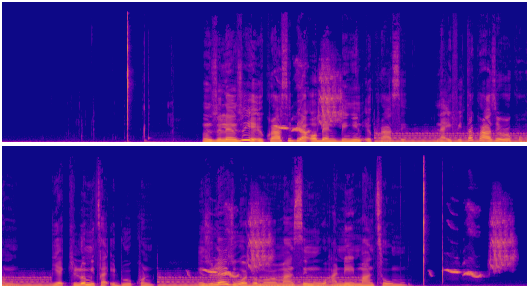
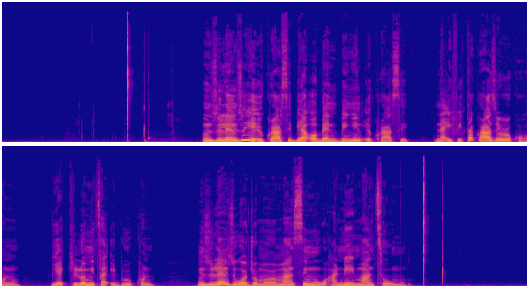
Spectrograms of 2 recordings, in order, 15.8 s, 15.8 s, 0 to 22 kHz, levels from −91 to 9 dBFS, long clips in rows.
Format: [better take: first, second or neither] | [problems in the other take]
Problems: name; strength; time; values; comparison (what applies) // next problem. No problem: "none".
second | background sound (Bird + Organ); 8 dB below the speech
